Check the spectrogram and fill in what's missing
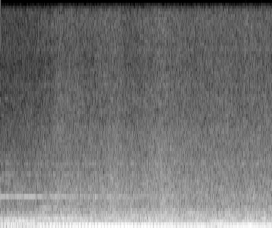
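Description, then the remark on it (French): A steady engine drone on board a boat, with a constant low hum and harmonic tones over a broad wash of water and wind noise. It stays loud and even, with no talking. “Combien de passagers sommes-nous sur ce bateau?”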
